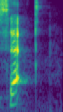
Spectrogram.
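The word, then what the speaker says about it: sept: like it should be said differently it's actually pronounced dies so those two numbers are very similar so six is cease seven is set eight is wheat nine is nuff and ten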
